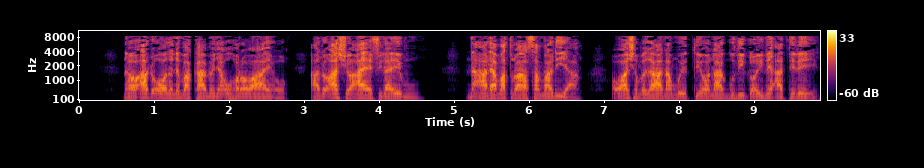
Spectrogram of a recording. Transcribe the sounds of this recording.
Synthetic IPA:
naɔʔadoɔðɛnemakamɛɲaoɦɔɾɔwajɔ | a̰ndoaɕiɔʔaɛfiɾaemu | naaɾeamatoɾaɣasamaɾia | ɔ̰waɕɔmeɣaːnamweteɔnaɡuðiɣɔineʔateɾe

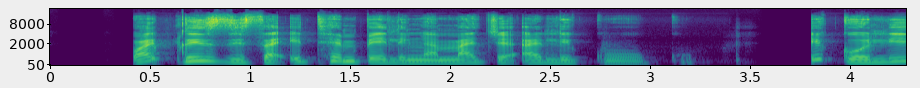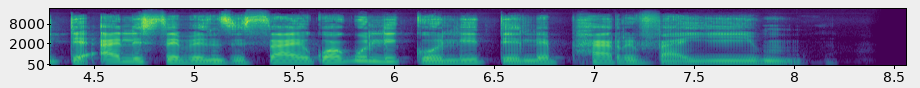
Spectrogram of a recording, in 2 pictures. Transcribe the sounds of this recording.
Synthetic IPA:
waɡ͡ǀʱizisaʔitʰɛmpʼeliŋamat͡ʃʼɛʔaliɡ̥ʱuːɡ̥ʱu | iɡ̥ʱolid̥ʱɛʔalisɛβend͡zʱisajɔɣwaɣuliɡ̥ʱolid̥ʱɛlɛpʰarivajiːmu

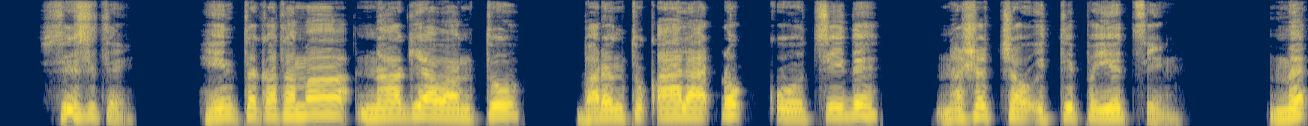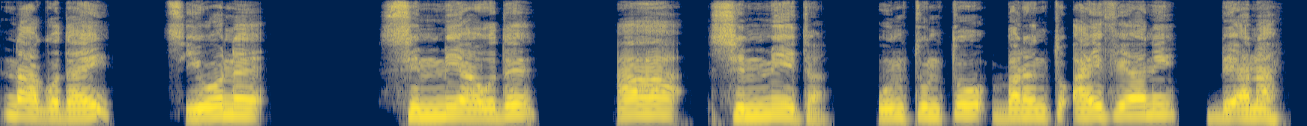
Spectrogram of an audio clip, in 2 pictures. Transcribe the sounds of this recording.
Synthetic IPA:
sɪs̬ɪt̪ɛ̰ | hɪnt̪ːɛkɐt̪ɐmaːnaːɡɪjaːwɐnt̪ːʊ | bɐɾɛnt̪ːʊkʼaːlaːɗɔkʼːoːt͡sːiːd̪ɛ | nɐʃ̬ɛt͡ʃːɐwɪt̪ːɪpːɛjɛt͡sʼːḭːn | mɛɗɪnaːɡɔd̪ɐj | t͡sʼɪjo̞ːnɛ | sɪmːɪjaːwɔd̪ɛ | aː | sɪmːiːt̪ɐ̰ | ʊnt̪ːʊnt̪ːʊbɐɾɛnt̪ːʊʔɐjfɪjaːnɪ | bɛʔɐnɐ

